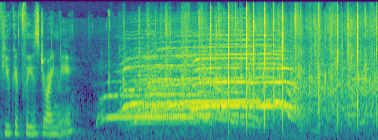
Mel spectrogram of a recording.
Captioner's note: audience cheering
